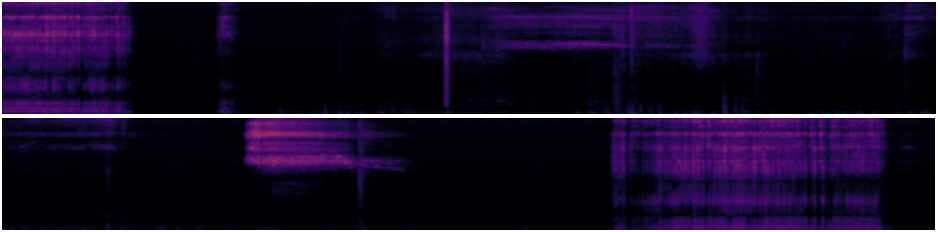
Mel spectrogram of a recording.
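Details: A sleeping French Bulldog on a couch gives a harsh, rumbling snore at the start and another near the end. Softer breathing fills the middle, with a brief high, whistling wheeze around the twelfth second.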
